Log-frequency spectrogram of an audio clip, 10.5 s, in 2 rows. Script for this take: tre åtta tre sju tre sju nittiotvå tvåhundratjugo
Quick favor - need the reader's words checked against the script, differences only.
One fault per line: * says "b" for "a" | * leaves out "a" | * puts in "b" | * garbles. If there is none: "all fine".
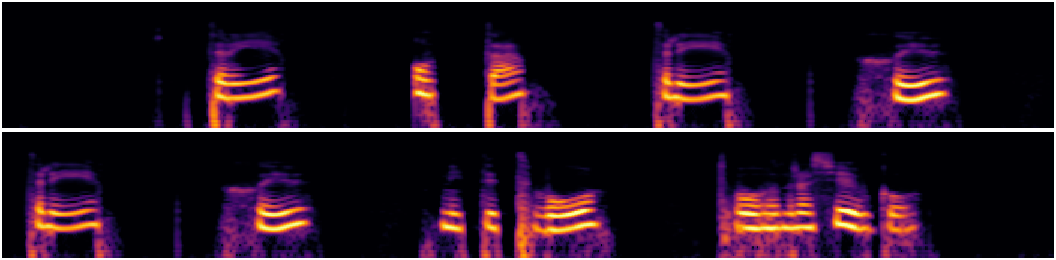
all fine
